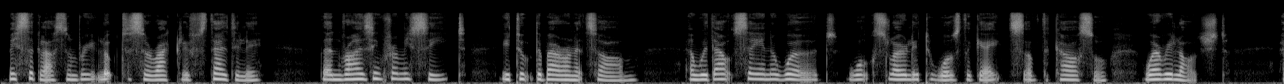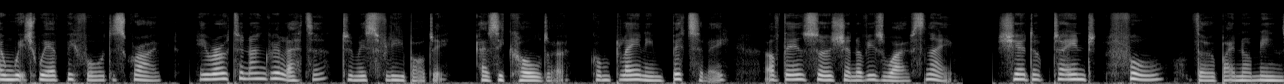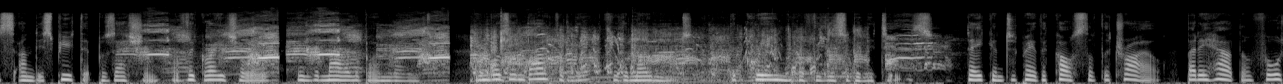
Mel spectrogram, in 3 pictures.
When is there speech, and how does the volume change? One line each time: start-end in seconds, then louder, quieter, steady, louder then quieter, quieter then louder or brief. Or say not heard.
0.0-2.6 brief
3.2-38.4 steady.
